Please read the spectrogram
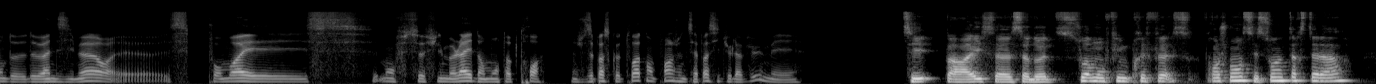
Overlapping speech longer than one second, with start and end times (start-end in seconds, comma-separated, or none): none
